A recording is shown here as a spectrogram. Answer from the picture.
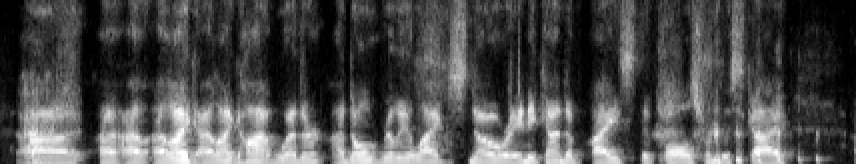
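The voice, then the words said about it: Southern American accent. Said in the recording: “if you can't tell by the accent, I'm a Southern boy”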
